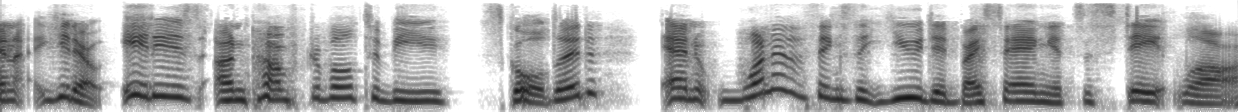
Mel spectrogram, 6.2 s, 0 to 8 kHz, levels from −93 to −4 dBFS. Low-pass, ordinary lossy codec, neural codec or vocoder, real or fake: 7.2 kHz; AAC, 32 kbps; none; real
